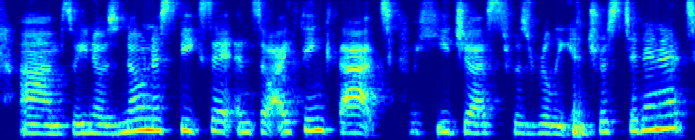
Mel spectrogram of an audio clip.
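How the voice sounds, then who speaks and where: This woman's voice comes across as somewhat breathy. She talks in an American accent. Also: medium pitch for a woman, ordinary pitch variation, moderate pace. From US, born in Italy. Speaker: homeschooling parent. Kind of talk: testimonial interview. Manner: casual, many filler words.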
